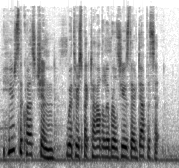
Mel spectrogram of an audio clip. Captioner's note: speaking French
